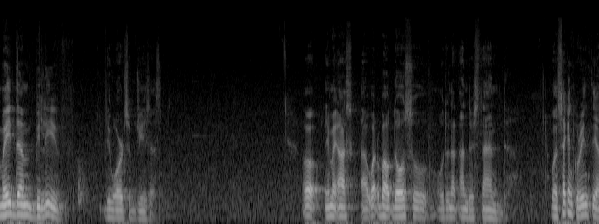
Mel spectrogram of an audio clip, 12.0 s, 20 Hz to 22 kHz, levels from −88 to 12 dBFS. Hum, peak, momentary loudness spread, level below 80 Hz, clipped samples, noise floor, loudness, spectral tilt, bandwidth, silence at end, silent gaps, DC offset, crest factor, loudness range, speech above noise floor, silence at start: none; -10 dBFS; 20 LU; -58 dBFS; under 0.1%; -60 dBFS; -30 LUFS; -7.5 dB/octave; 14.5 kHz; 0 s; none; under 0.1%; 20 dB; 10 LU; 31 dB; 0 s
